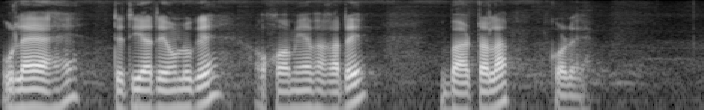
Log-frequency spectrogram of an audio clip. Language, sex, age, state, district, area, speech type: Assamese, male, 30-45, Assam, Dhemaji, rural, spontaneous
